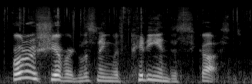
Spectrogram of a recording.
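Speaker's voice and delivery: ordinary delivery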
